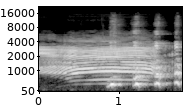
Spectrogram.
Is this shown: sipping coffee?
no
